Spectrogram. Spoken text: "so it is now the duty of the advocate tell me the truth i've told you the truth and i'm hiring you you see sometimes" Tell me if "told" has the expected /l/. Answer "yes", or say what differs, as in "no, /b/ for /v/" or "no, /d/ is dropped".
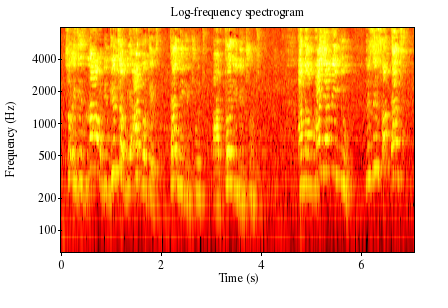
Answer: yes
